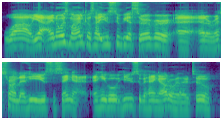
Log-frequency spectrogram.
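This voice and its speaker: Upbeat man with a bright voice interviewing. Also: on the high side, fast talker. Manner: enthusiastic, laughs along. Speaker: podcast host, interviewer. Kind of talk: casual interview conversation.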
